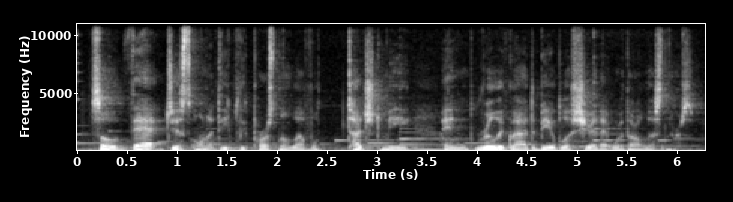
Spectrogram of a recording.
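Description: A man hosting a podcast interview, upbeat and effusive, with the host's warm enthusiasm for his guest. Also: medium pitch. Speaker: podcast host.

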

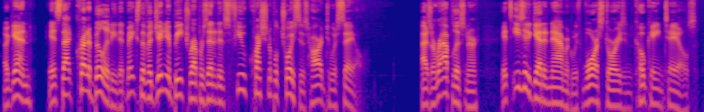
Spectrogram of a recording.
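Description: A man's voice: medium pitch, no room sound, studio quality. A man reading a scripted review as narration, in an articulate, formal delivery. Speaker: album review reader.

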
